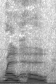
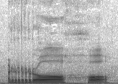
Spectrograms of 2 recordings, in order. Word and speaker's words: Rojo: And the O's are Spanish O's. O, not O, or not Rojo. Not Rojo. It's Rojo.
